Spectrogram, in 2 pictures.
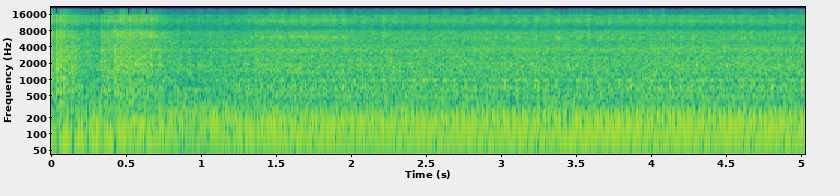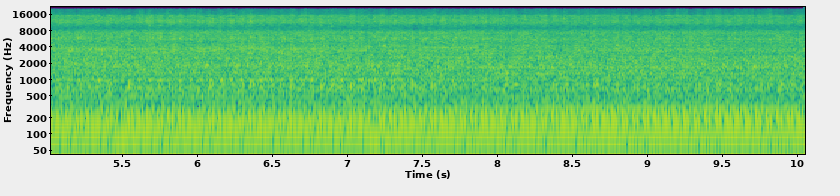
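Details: Toyota 22RET engine misfiring at idle: steady low idle with a stumble every couple of seconds where the beat breaks and catches up.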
